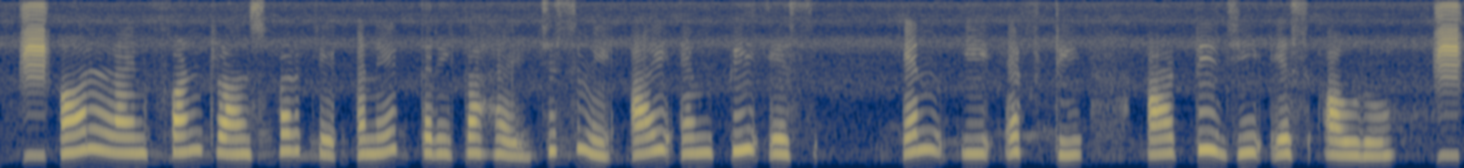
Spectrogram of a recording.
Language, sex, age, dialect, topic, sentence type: Magahi, female, 25-30, Western, banking, statement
